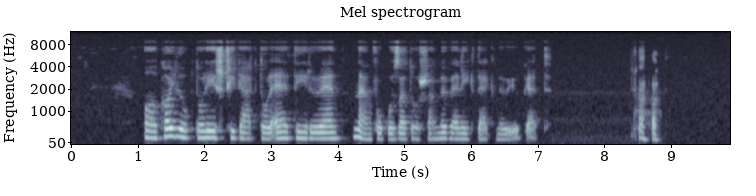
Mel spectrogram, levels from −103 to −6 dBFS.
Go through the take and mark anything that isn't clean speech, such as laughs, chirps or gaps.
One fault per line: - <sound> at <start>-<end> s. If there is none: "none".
- laugh at 8.4-8.9 s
